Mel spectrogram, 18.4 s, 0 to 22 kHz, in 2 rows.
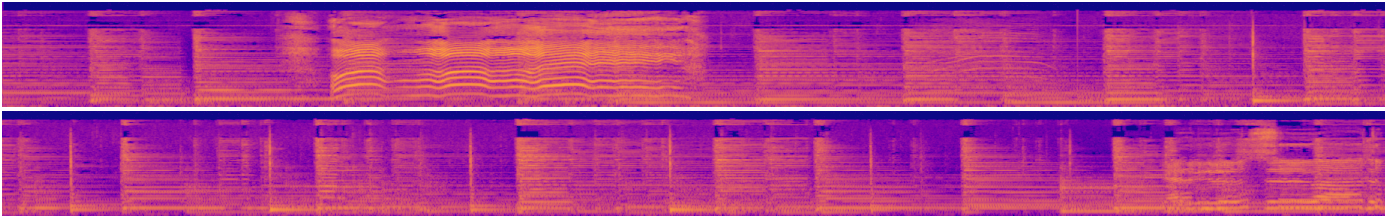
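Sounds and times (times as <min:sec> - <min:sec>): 
steady music: 0:00.0 - 0:18.4
cats meowing: 0:06.0 - 0:08.4.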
